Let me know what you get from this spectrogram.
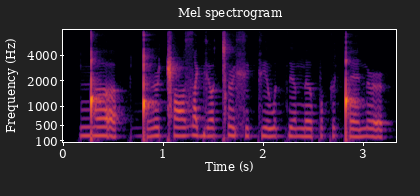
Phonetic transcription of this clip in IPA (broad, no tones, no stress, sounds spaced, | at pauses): ŋ͡ǃ ʌ | ɡ͡ǃ ə˞ ǁ ɔ zˤ i ɡʲ ɔ ǀ ə˞ xʲ ʌ kʲ ə w ə k ɾʲ ɔ n ə p ʌ k ə ǃ ɛ n ə˞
